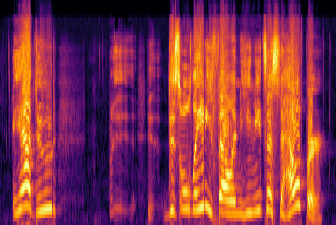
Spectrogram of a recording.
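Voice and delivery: very high, play-acted, barely held-back laugh. Retelling a friend pulling a bit on him, imitating someone holding back a laugh. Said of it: "Like trying not to laugh".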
